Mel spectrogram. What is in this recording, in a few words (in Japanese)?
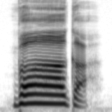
"バーカ", ASMR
